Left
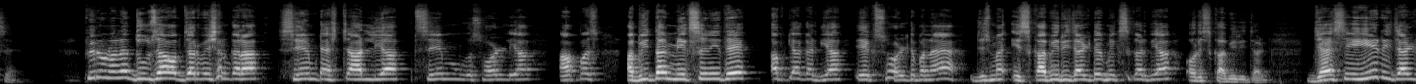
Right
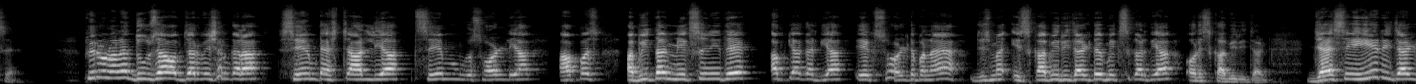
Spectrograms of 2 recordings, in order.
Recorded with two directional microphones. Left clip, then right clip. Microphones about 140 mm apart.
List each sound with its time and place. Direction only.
0.9 s speech: 35° left (ahead or behind)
